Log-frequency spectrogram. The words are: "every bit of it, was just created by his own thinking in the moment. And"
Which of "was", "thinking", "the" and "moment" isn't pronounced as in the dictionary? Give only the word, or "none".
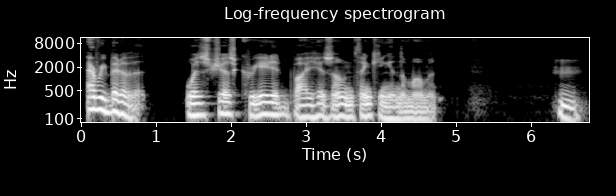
none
